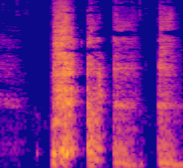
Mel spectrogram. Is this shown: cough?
yes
